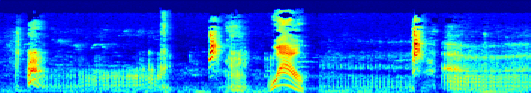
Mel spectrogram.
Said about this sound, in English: Holy cow. Uh. That's a barking cat.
